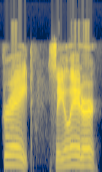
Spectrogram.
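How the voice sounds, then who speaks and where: A man doing a loud, boastful big-mouthed frog. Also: fairly even intonation, takes it slowly, clear, resonant tone, no echo, dull audio, heavily acted. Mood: boastful cheery. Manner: high, loud, boastful greetings.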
